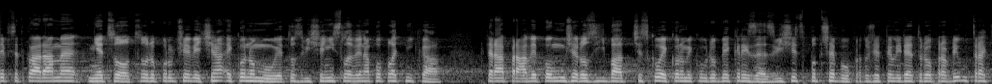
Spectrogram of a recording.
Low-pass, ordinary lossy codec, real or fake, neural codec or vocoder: 14.4 kHz; Opus, 64 kbps; real; none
